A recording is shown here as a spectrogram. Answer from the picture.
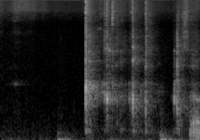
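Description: A quick run of small, sharp plastic clicks and clatters from a battery-powered camping lamp being handled, starting about a second in.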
